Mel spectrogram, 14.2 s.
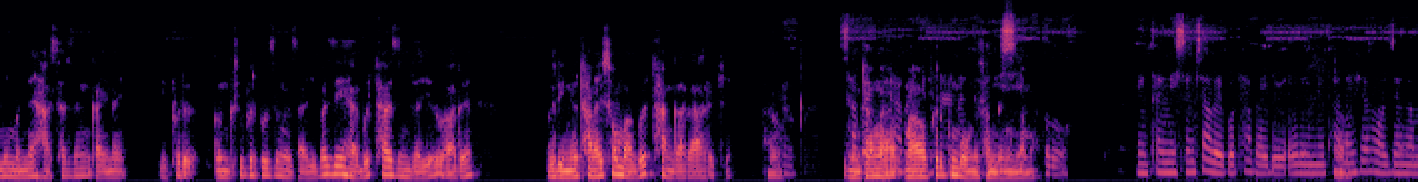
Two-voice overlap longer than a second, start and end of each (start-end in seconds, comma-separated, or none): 8.5-10.4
